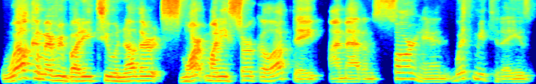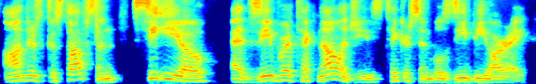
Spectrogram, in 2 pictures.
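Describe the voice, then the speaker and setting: A man hosts an interview show, welcoming his guest and asking questions. His voice sits at an average pitch, and he meets the answers with enthusiastic, encouraging remarks. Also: sing-song, moderate pace, few pauses. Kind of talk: interview hosting.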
